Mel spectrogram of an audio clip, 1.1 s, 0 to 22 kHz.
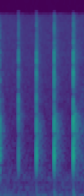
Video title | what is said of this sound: HDC Nano One - HTC One M7 Clone: Full Review | that feels like a solid piece of aluminum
